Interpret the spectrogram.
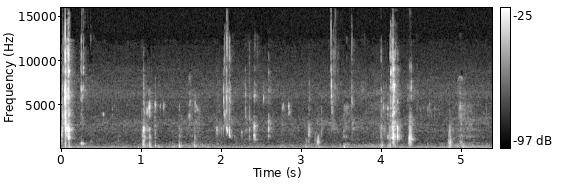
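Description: Faint wet clicks and smacks of a person chewing a soft chewy candy with the mouth closed.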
